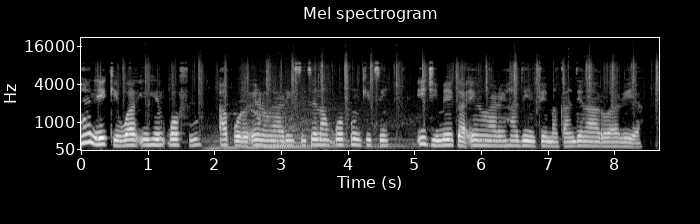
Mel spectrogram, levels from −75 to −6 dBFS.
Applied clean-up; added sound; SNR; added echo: none; Run + Accelerating, revving, vroom; 17 dB; none.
